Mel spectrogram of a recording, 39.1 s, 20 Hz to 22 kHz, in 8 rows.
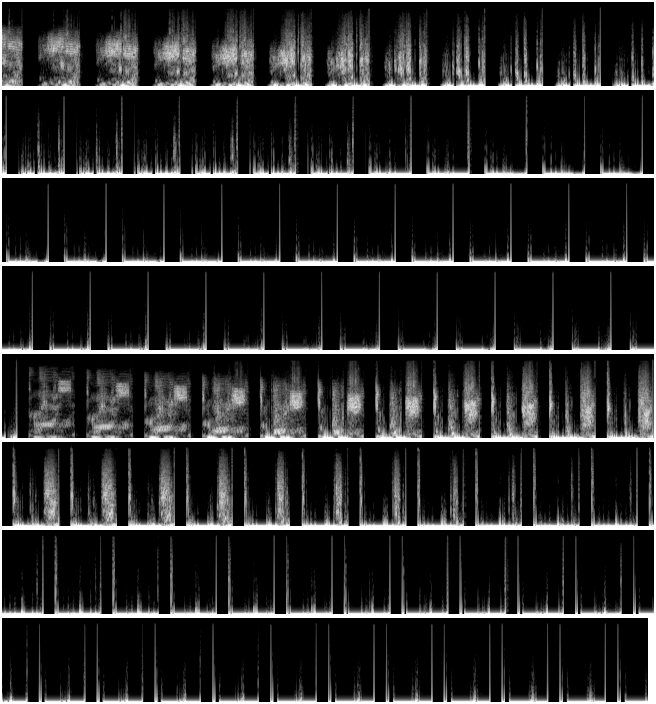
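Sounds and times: distorted bass-heavy stuttering audio: 0:00.0 - 0:39.0
deep repeated boom: 0:19.5 - 0:28.0.

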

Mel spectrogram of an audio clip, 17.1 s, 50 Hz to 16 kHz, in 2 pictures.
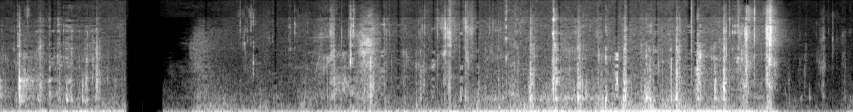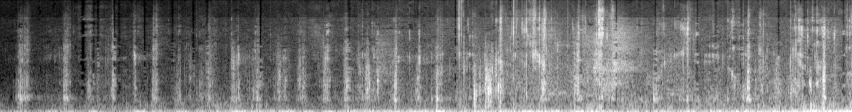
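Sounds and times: close-miked chewing and biting: 0:00.0 - 0:01.2, 0:02.4 - 0:17.0.

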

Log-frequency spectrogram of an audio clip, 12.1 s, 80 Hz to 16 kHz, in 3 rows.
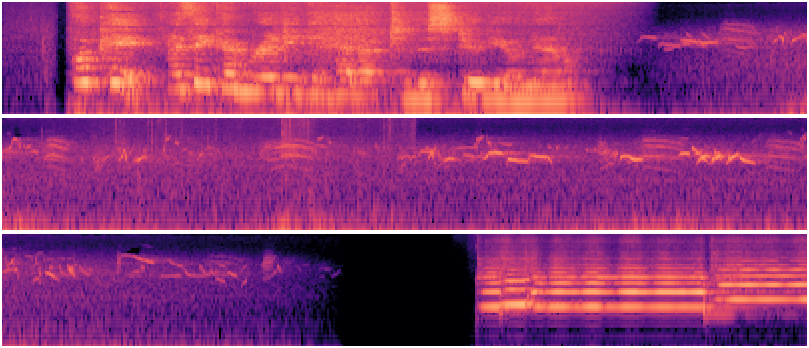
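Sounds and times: songbirds chirping: 0:00.6 - 0:09.8.

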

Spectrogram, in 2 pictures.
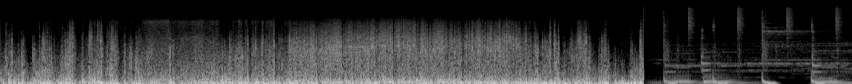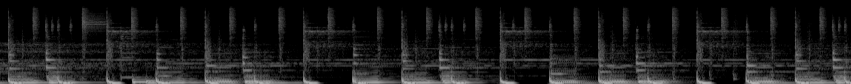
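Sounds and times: wind buffeting microphone: 0:00.0 - 0:06.5
background music: 0:06.5 - 0:17.0.

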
